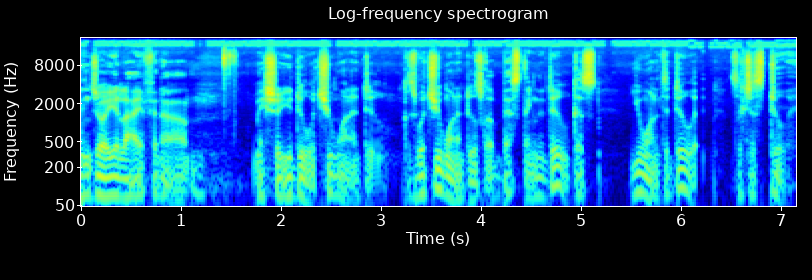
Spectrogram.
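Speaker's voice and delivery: polished, proper put-on telephone voice. Speaker asked to say a last thing to listeners, proper telephone voice. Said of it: "say a last thing with that proper telephone voice".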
